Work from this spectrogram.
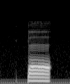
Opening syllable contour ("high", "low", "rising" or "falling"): high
